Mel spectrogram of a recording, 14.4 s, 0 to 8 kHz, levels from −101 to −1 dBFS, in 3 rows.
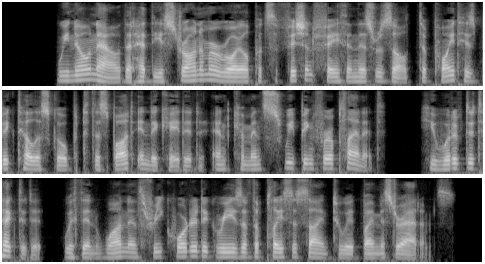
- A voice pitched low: Yes, low, 120 Hz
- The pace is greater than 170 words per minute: Yes, average, 190 wpm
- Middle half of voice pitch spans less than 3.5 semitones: Yes, average, 2.8 semitones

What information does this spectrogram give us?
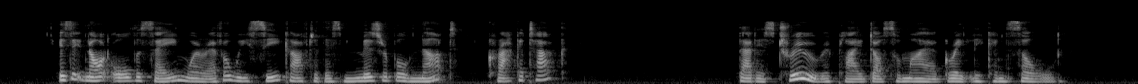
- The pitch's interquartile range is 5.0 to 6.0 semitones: No, average, 4.2 semitones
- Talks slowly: Yes, slow, 120 wpm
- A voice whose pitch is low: No, medium, 145 Hz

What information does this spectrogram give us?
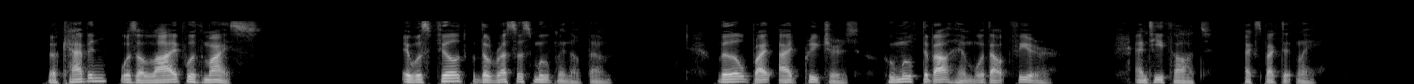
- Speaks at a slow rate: Yes, slow, 125 wpm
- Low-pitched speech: Yes, low, 105 Hz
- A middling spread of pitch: Yes, average, 3.9 semitones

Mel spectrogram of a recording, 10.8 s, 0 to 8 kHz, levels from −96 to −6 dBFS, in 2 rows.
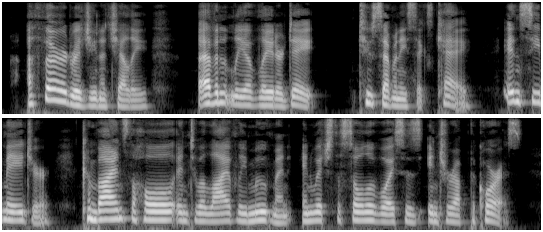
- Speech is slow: No, average, 155 wpm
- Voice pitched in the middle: Yes, medium, 170 Hz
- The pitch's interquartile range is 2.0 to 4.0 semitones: Yes, average, 3.4 semitones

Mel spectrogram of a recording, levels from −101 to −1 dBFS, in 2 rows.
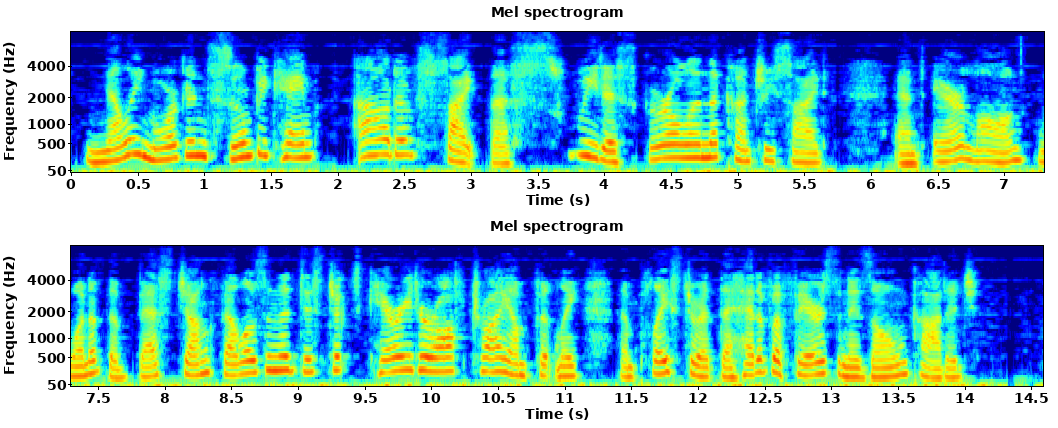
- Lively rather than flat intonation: Yes, wide, 6.5 semitones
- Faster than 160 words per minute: Yes, average, 170 wpm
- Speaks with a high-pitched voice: Yes, high, 210 Hz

